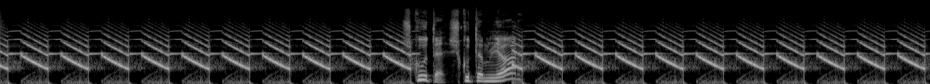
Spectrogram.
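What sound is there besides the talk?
house alarm going off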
